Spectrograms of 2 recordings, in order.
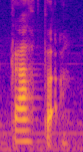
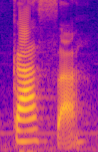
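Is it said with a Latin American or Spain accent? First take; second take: Spain; Latin American. First: The s is lisped like th, Castilian style. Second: The s is said as a plain s.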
